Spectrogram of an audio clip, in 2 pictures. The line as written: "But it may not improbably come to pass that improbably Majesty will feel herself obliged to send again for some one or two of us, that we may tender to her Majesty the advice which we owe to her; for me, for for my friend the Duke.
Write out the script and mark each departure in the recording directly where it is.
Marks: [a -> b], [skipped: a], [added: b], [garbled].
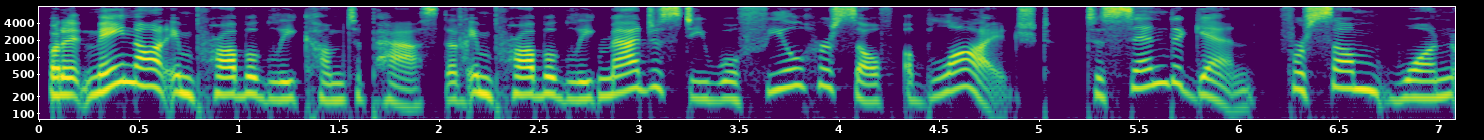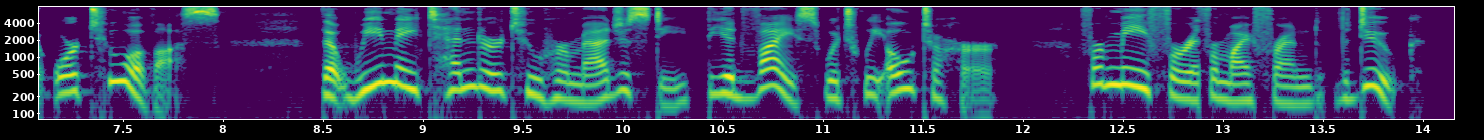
"But it may not improbably come to pass that improbably Majesty will feel herself obliged to send again for some one or two of us, that we may tender to her Majesty the advice which we owe to her; for me, for for my friend the Duke.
